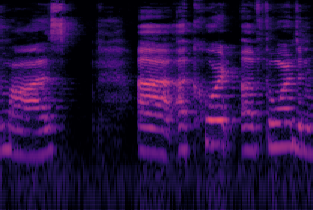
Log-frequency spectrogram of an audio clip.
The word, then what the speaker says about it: Maas: Maas or Sarah J. Maas, I pronounce it Maas, A Court of Thorns and Roses, in her book A Court of Wings and Ruin.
